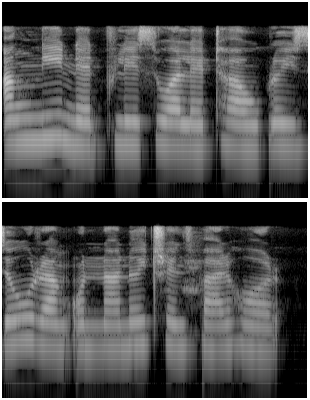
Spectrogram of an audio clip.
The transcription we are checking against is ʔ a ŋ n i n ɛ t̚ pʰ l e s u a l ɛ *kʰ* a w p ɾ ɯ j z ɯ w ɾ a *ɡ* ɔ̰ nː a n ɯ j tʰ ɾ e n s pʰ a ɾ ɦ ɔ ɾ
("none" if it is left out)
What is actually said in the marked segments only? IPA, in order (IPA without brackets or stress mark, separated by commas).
tʰ, ŋ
